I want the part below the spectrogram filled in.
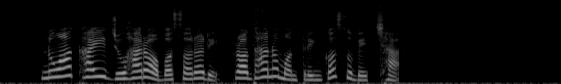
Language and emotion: Odia, neutral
